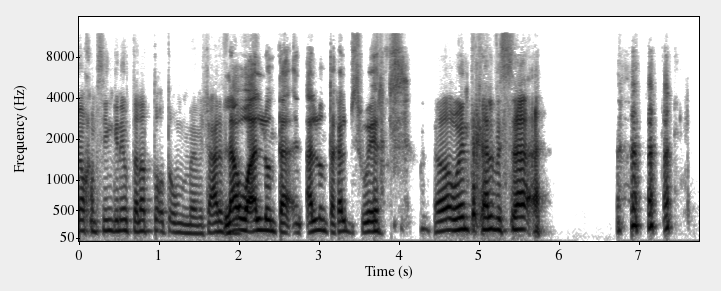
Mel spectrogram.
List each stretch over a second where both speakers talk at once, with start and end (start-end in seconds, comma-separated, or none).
none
